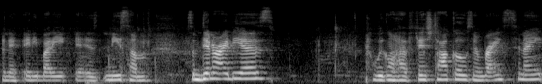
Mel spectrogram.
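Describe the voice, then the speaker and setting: A woman speaks at a fairly quick pace with fairly even intonation. Light background noise is audible. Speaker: family vlogger. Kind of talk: casual vlog chat. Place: home room. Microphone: phone near.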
